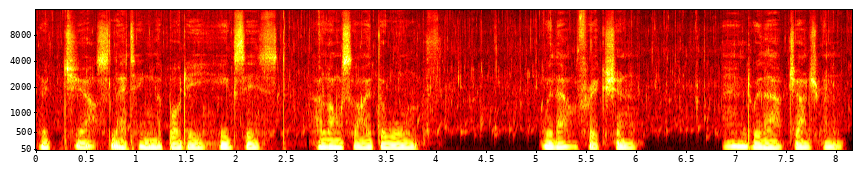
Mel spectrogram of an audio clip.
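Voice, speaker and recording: A man leading a guided meditation as narrator, giving soothing, unhurried instructions with frequent pauses. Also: sits low, slight background noise. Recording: steady water ambience behind voice. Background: trickling stream water sounds.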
